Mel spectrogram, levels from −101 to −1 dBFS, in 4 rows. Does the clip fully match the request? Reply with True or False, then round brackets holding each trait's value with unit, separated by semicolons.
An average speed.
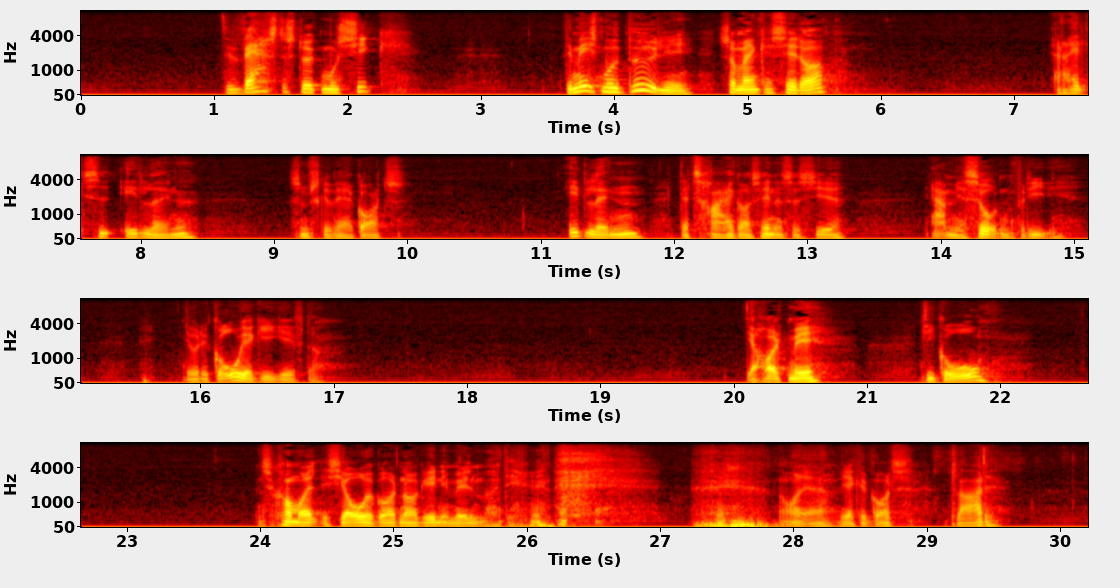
False (135 wpm)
